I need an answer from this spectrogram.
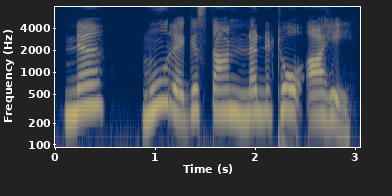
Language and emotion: Sindhi, neutral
